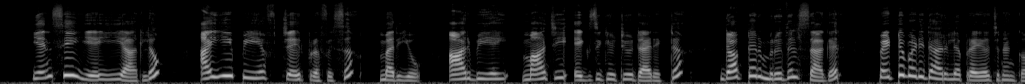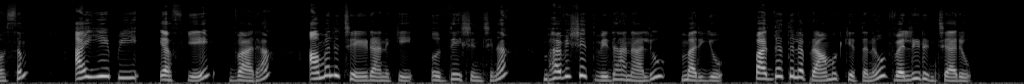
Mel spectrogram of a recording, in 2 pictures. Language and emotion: Telugu, neutral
